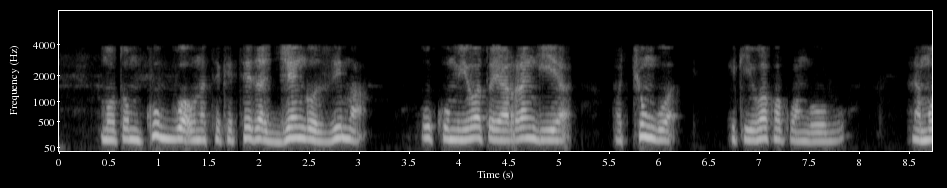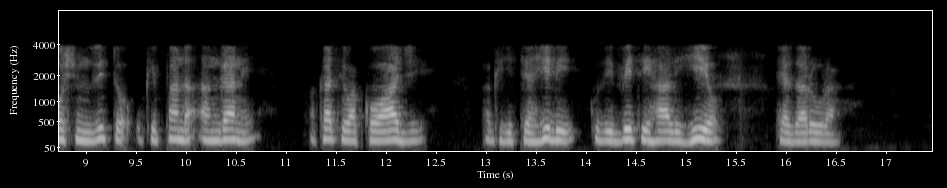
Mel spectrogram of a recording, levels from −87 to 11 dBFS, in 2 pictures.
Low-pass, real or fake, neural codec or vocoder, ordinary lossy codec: 7.2 kHz; fake; codec, 16 kHz in and 24 kHz out, 1 kbps, XY-Tokenizer; AAC, 16 kbps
